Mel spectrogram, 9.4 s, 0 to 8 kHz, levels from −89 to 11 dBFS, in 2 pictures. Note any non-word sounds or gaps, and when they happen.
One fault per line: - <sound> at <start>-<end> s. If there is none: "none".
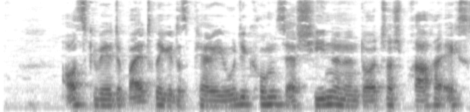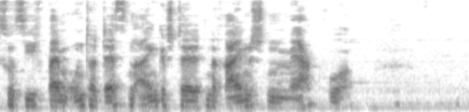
none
